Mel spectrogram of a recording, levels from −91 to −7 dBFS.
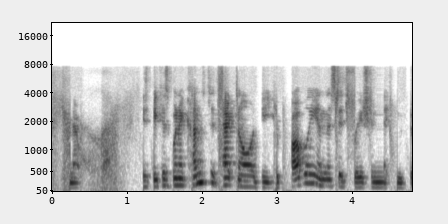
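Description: From 0.0 to 1.22 s the sound is chopped, likely by the voice detector switching on and off. Real sound alternates with patches of steady comfort noise. At 1.86 s, and again from 2.22 to 2.28 s, sound is dropped, likely by the voice detector. Each brief gap is filled with smooth noise. The chopping likely returns from 2.72 to 3.20 s and from 3.78 to 4.60 s. The sound breaks up there.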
